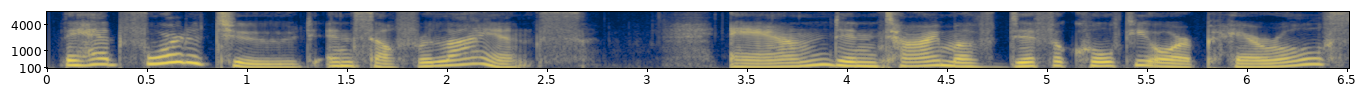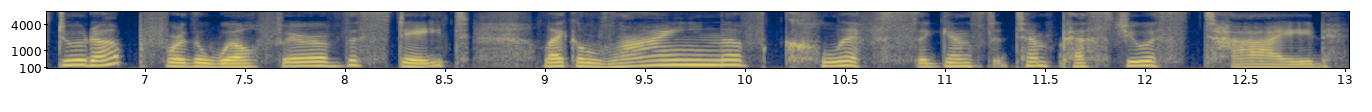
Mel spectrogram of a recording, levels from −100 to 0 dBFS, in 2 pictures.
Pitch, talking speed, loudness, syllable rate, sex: 205 Hz, 140 wpm, -17 LUFS, 3.9 syllables/s, female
